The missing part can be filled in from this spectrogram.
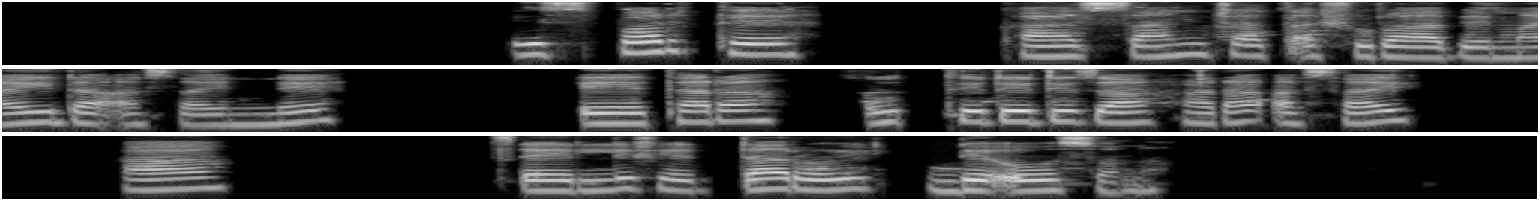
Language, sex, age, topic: Gamo, female, 25-35, government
